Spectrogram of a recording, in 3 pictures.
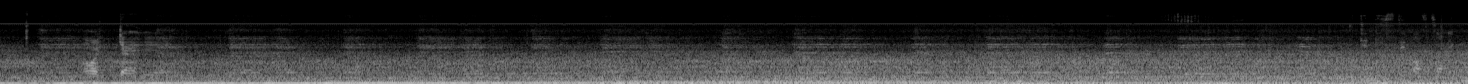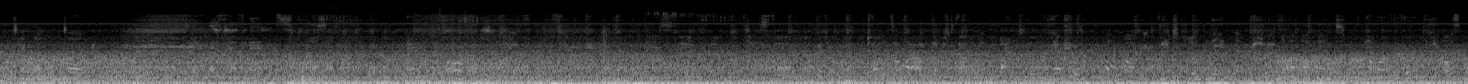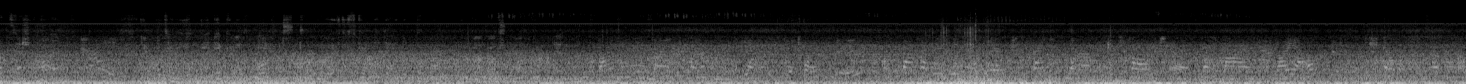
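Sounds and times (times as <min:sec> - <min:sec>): car tyre and engine rumble: 0:00.0 - 0:44.0
indistinct talk: 0:00.0 - 0:44.0.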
